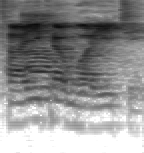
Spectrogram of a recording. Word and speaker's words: Taika Waititi: I can't pronounce it right, but it's Taika Waititi.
